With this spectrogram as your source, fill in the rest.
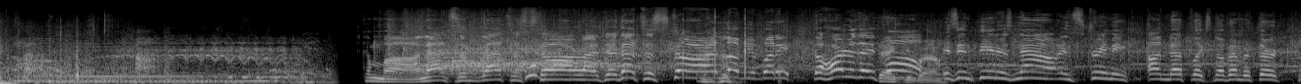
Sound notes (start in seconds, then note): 0.1 spectators shout; 1.1 horse whinnying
